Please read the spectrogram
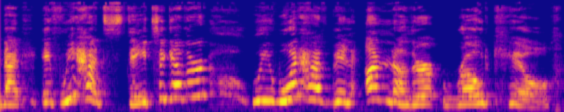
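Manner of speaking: high, loud, emphatic outpouring; worked-up ex-lover. Acted. Character likens a failed relationship to roadkill, loud and worked up. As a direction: push every phrase high and loud.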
